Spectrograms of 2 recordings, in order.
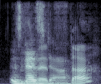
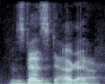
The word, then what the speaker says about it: Zvezda: Uh how do you pronounce that? Zvezda. Zvezda.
